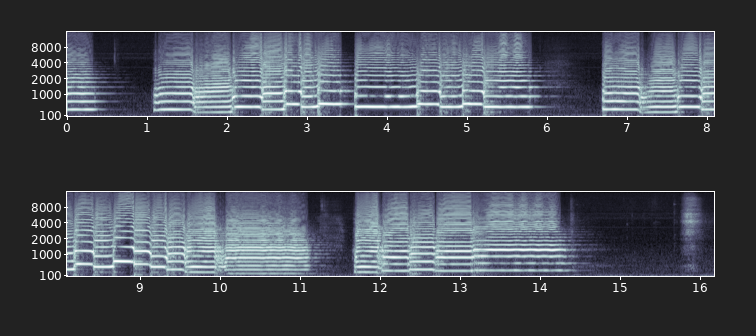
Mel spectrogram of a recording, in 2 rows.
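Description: Jupiter XO 1602S silver-plated trumpet played solo: three phrases of moving notes with short breaths between, each ending on a held note, with a smooth, broad, warm tone.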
